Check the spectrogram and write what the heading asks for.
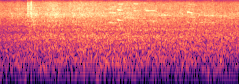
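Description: Loud, steady roar of surf breaking on the beach by the seaside boulevard in Scheveningen, mixed with strong gusting wind buffeting the microphone, a dense continuous wash of noise with no voices.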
